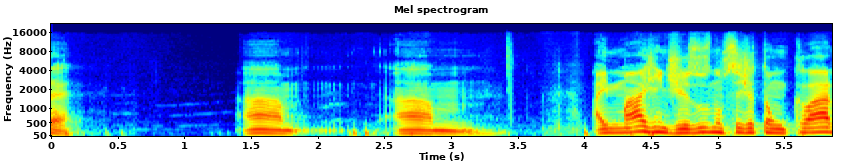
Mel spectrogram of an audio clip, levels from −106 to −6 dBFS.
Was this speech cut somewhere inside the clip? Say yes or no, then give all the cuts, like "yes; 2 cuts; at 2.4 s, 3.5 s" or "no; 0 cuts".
no; 0 cuts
